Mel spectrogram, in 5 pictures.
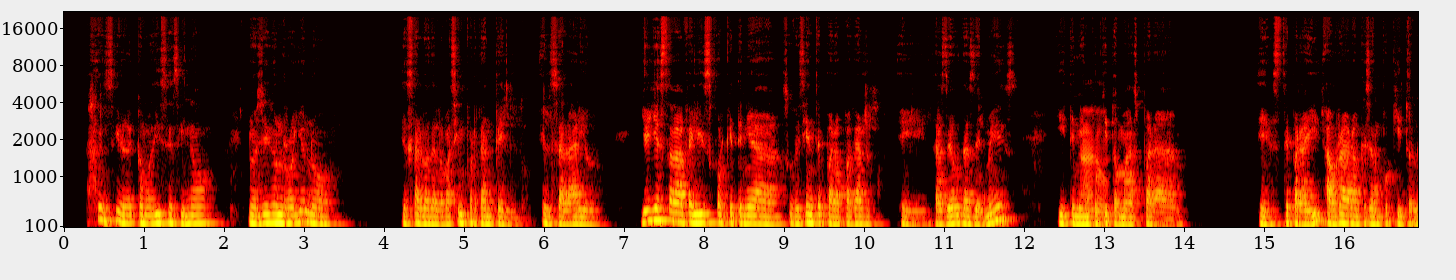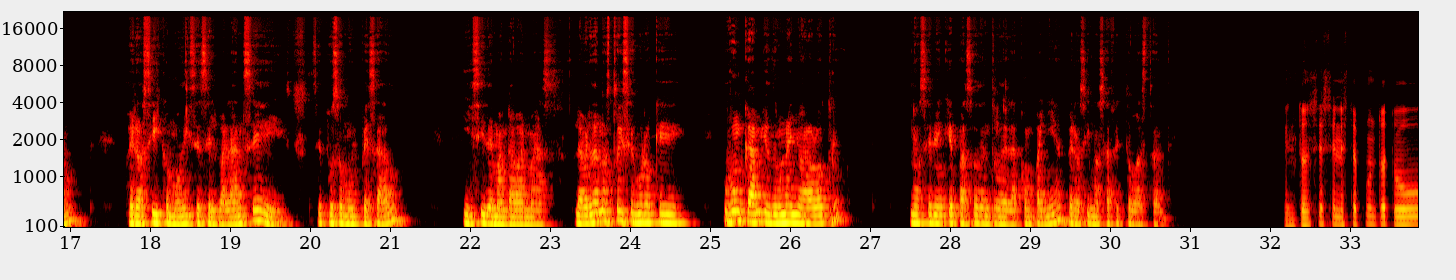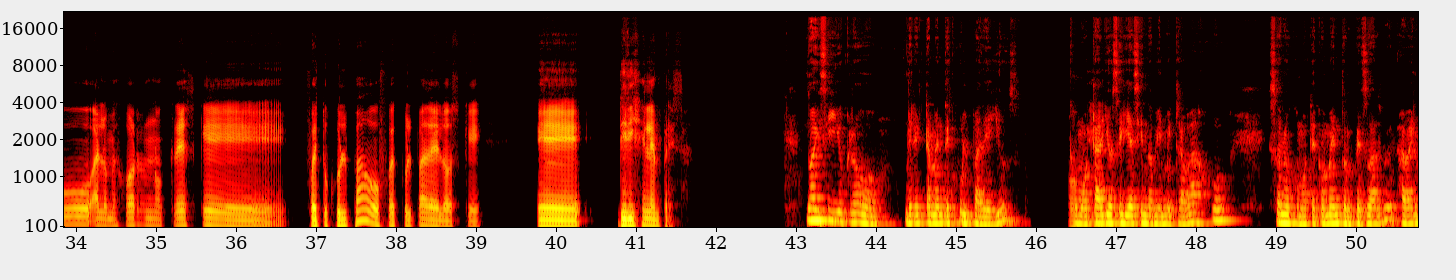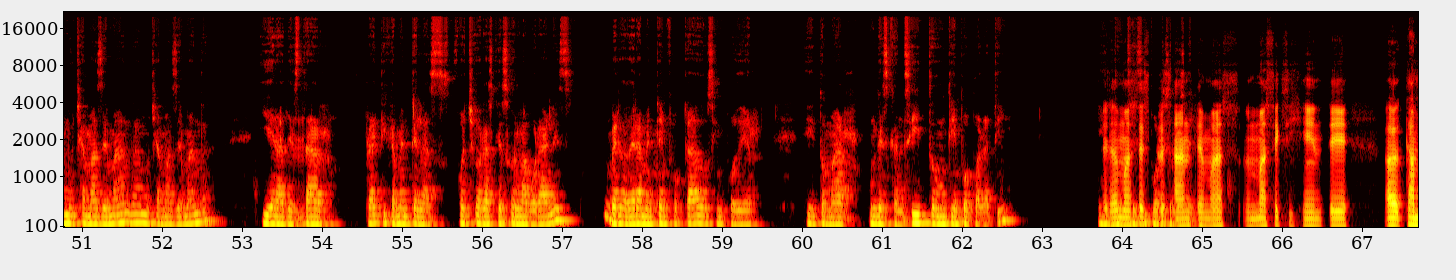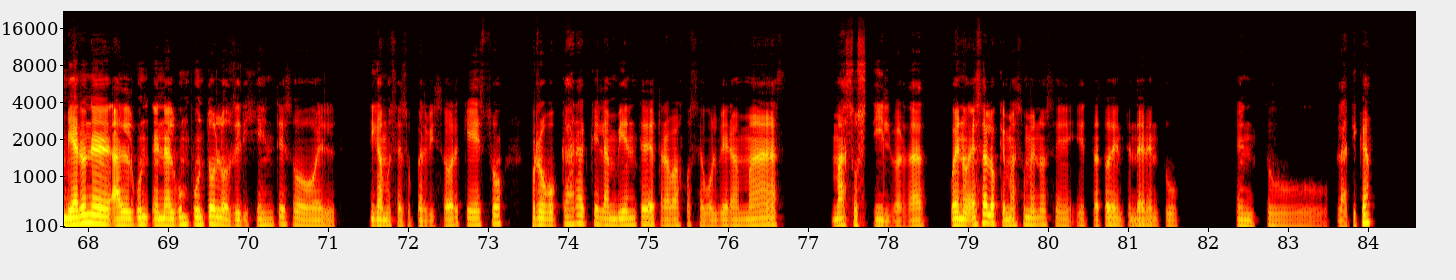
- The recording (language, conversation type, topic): Spanish, podcast, ¿Qué papel juega el sueldo en tus decisiones profesionales?
- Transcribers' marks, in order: static; chuckle; other background noise; tapping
